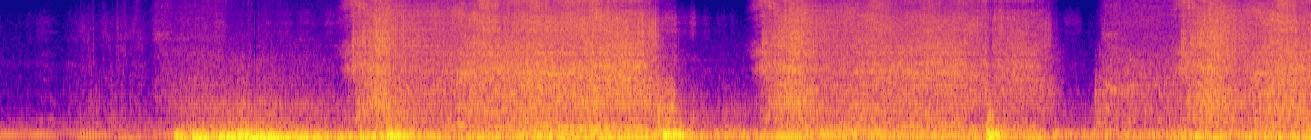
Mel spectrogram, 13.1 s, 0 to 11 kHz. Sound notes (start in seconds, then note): 3.9 dragons growl; 3.9 dragons roar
